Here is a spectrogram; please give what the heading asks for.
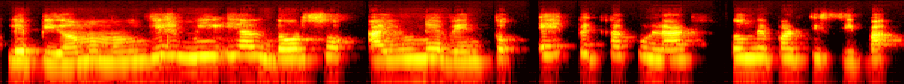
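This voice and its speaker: A woman teaching young pupils, speaking very slowly and patiently in a slightly high voice. She keeps checking that the children follow and praises them often. The audio is a little dull and lo-fi. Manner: slow, patient, checks in with "¿sí?" and "¿ok?" constantly. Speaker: primary school teacher. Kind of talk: recorded remote lesson.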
